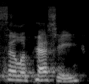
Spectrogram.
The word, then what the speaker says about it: Filipetti: since we since we couldn't rhyme with Philip petti other than spaghetti we went with your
